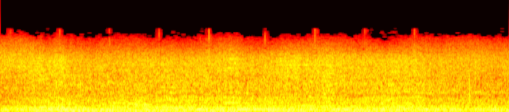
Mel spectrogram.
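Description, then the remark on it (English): A car drives home steadily, its engine and road noise forming a constant low rumble with a broad hiss on top, holding the same level throughout with no voices. “He drove home again.”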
